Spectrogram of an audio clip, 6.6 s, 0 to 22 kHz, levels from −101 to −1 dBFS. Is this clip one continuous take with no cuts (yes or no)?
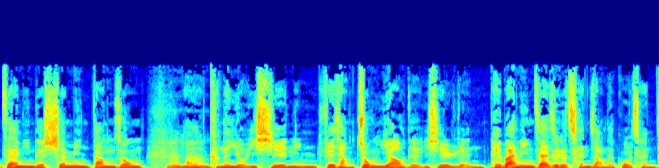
yes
